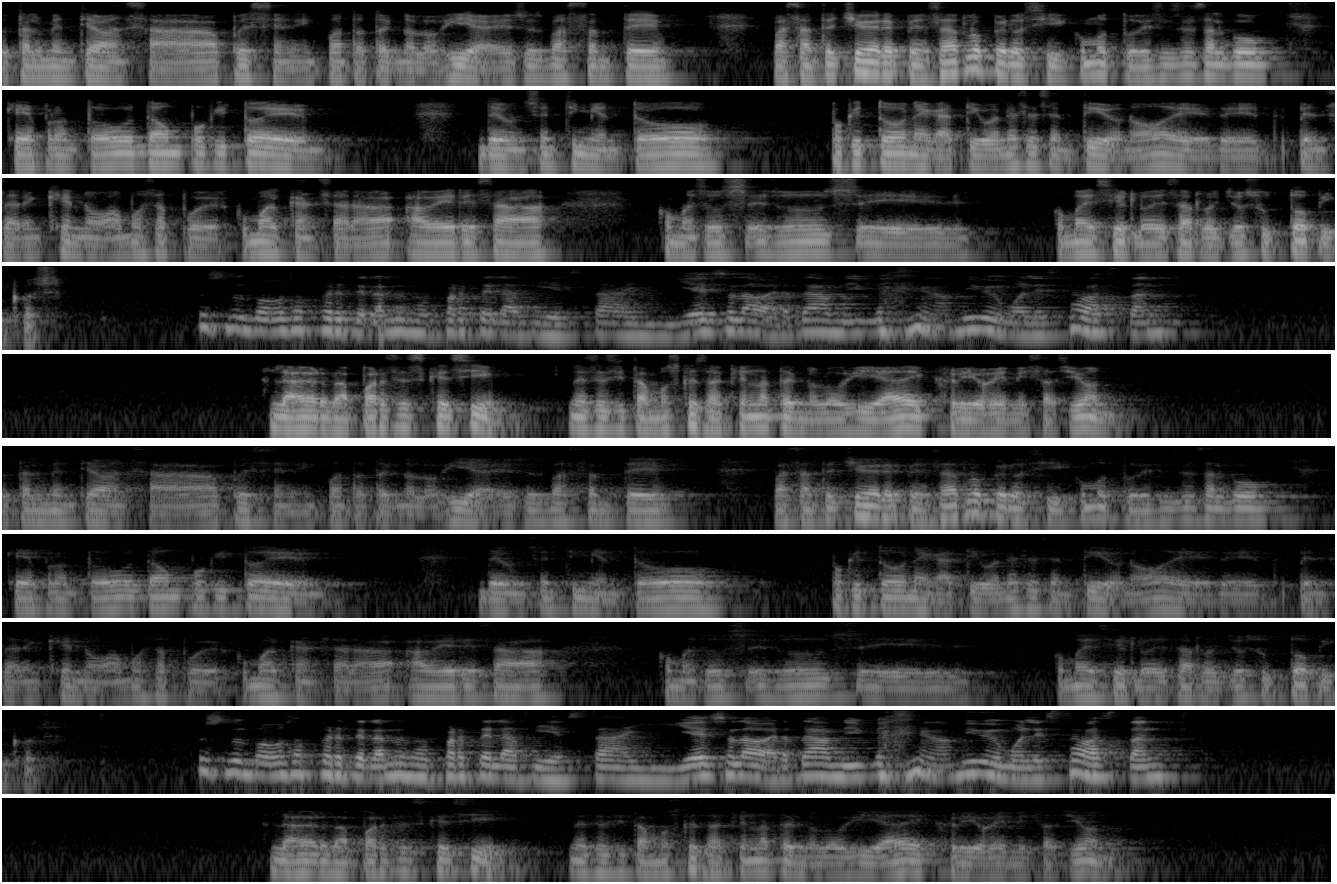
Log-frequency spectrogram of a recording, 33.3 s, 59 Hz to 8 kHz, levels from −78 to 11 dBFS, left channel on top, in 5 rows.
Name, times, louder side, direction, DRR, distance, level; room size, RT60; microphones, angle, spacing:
voice 1, 0.0-8.3 8.8-10.3 10.8-18.2 18.6-20.3 28.0-32.4, left 7 dB, 75° left, 16 dB, 0.3 m, -29 dB
voice 2, 21.0-25.8, right 4 dB, 70° right, 11 dB, 0.5 m, -32 dB
7.6 x 7.3 x 3.8 m, 0.67 s
head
